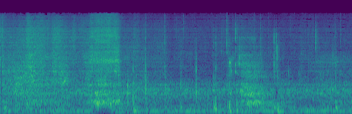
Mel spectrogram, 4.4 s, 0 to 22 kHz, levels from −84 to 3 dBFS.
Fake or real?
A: fake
